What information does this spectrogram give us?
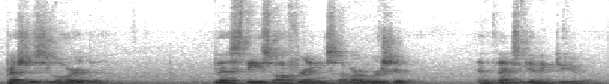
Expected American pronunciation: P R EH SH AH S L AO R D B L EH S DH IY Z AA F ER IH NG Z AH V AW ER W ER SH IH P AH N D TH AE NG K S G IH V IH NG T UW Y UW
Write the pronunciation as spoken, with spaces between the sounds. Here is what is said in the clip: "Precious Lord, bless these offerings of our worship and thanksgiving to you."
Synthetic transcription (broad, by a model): P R EH SH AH S L AO R D B L EH S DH IY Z AA F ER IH NG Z AH V AW ER W ER SH IH P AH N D TH AE NG K S G IH V IH NG T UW Y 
